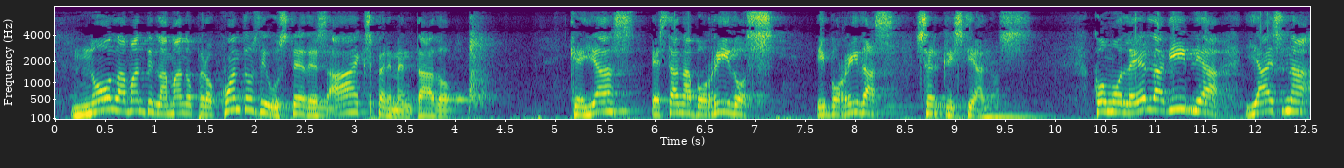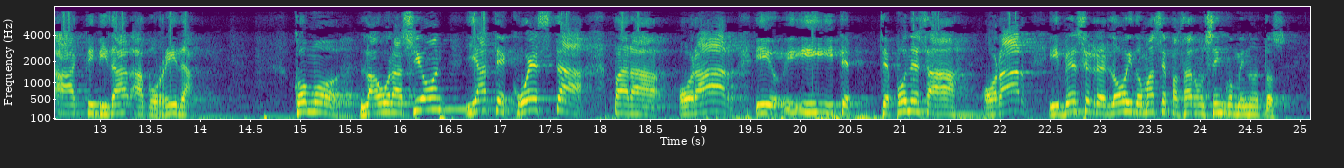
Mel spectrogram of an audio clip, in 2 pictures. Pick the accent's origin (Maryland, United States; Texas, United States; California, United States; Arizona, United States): Texas, United States; siendo hispano, soy mexicano, americano. Nunca tuve el privilegio de nacer en México. Nací en Texas. Soy tejano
